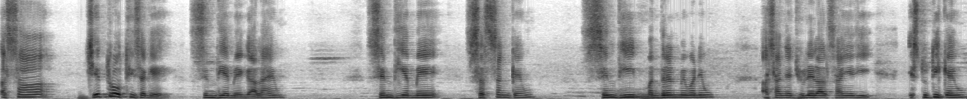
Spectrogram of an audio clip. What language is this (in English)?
Sindhi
